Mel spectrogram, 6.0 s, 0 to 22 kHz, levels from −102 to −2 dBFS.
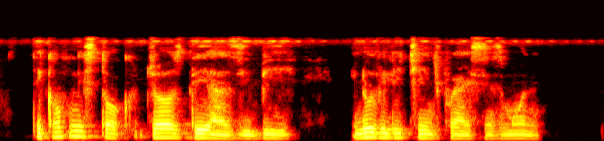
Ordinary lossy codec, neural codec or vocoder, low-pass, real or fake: none; none; 7.2 kHz; real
